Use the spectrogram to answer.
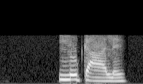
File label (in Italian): "Locale", MESSAGGI VOCALI; Bentel; BLE320; Audio BGS220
